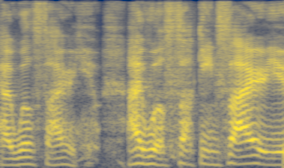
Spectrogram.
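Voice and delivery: mock dead-serious, intense, menacing tone. Describing a meme of a man at a desk, imitating an intense threat. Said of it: "he's so intense".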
